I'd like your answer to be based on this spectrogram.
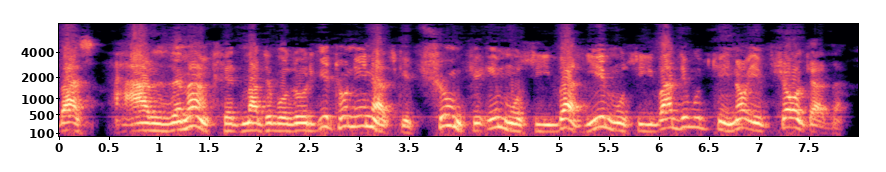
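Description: A man preaches a religious sermon in a fervent, declaiming manner. His voice sits notably high. He piles up rhetorical questions, swinging between loud appeals and quiet passages. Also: a little hiss or hum, rough recording.

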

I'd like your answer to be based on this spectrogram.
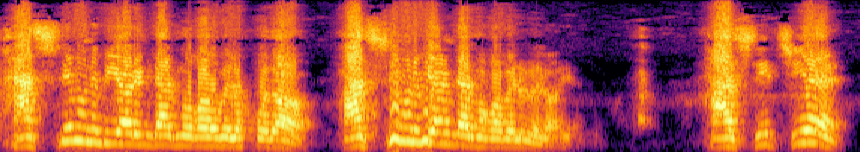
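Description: A man's voice: sits high, big pitch swings, rough recording. A man preaching a sermon, impassioned and pleading, tenderly addressing his listeners.

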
